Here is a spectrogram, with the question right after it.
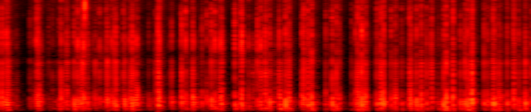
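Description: Long white acrylic nails rapidly tap and scratch across a black croc-embossed faux leather handbag with a zipper top. The result is a dense run of dry, crackly taps and scrapes that stop almost instantly, with most of the sound in the mids and bright, scratchy edges.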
